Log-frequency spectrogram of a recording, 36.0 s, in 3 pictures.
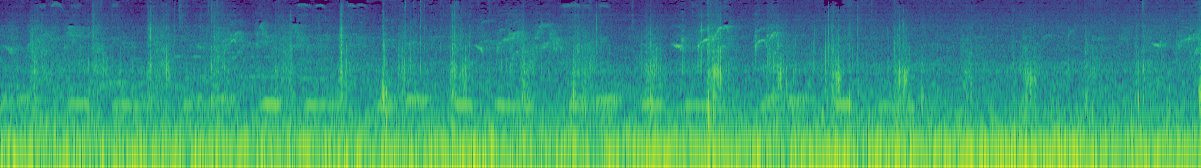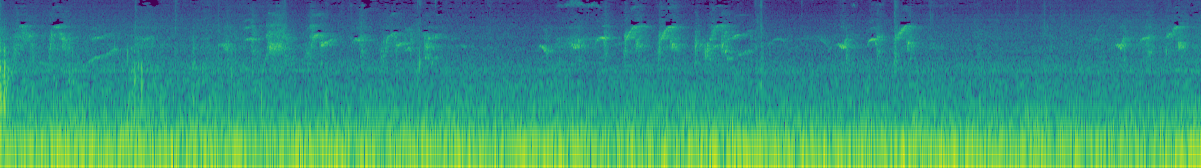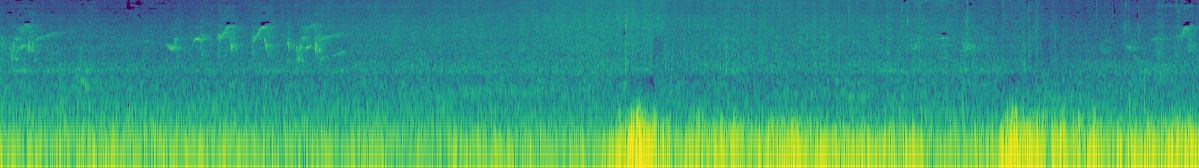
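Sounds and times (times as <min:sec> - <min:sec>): birds chirping: 0:00.0 - 0:16.7.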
